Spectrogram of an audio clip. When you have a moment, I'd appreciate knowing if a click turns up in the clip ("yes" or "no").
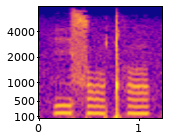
yes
